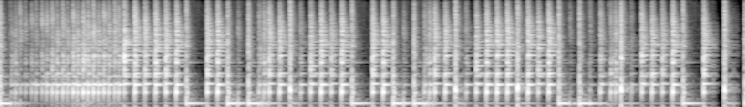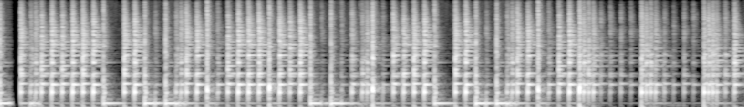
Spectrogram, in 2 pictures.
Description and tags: Arabic rythm
Arab, Rythm, Arabic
